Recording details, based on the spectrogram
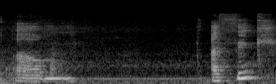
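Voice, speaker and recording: Audible room echo around a woman's voice, its pitch varying in an ordinary way. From Colorado, US. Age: 80s+. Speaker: grandmother interviewed about her life. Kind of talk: family oral history interview.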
